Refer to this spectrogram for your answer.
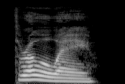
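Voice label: "throw away", English word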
